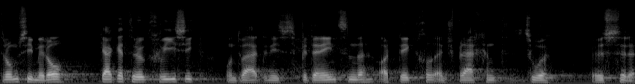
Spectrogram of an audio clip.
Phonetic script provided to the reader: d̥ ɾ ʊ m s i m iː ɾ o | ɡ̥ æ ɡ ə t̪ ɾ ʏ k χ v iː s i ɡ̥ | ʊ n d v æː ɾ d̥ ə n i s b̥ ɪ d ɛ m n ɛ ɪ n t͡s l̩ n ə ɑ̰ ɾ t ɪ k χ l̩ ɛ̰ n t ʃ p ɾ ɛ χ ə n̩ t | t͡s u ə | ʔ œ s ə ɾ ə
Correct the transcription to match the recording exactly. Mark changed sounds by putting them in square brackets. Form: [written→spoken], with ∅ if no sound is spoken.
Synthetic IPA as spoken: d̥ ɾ ʊ m s i m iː ɾ o | ɡ̥ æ ɡ ə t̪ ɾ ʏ k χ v iː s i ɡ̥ | ʊ n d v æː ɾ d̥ ə n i s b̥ ɪ d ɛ [m→∅] n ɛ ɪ n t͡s l̩ n ə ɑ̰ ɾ t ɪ k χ l̩ ɛ̰ n t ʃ p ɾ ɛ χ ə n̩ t | t͡s u ə | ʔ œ s ə ɾ ə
